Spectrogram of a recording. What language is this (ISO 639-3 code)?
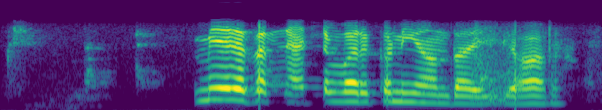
pan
